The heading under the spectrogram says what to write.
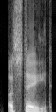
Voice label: "estate", American

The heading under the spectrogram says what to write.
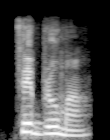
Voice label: "fibroma", Indian

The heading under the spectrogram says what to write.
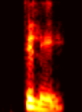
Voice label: "filet", Indian

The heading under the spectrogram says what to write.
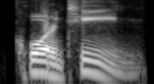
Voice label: "quarantine", American

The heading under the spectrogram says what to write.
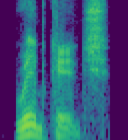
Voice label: "ribcage", British

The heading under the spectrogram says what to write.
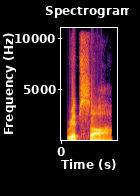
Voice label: "ripsaw", American

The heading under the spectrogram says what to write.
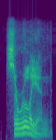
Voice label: "cerulean", American

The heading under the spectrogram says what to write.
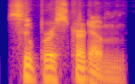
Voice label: "superstratum", American

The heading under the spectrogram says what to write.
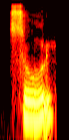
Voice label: "sool", Indian

